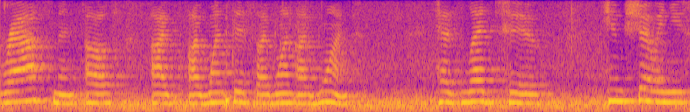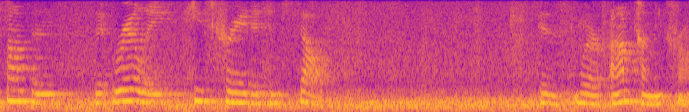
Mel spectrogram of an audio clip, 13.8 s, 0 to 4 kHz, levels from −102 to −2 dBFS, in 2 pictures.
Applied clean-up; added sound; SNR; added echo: none; Water / Splash, splatter; 11 dB; none.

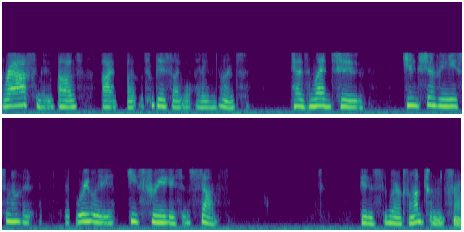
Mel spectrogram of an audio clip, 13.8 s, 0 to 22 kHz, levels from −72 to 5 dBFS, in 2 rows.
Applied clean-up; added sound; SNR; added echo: neural diffusion model UNIVERSE++.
